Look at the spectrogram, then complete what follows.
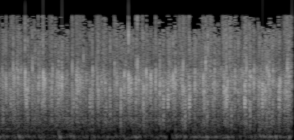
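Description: A group claps together in steady, dense applause after a toast with raised glasses, staying loud and even throughout and continuous, with no voices standing out above the clapping.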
